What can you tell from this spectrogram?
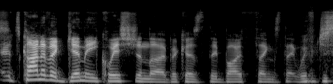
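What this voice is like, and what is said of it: Usual voice. Nothing is said of it.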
